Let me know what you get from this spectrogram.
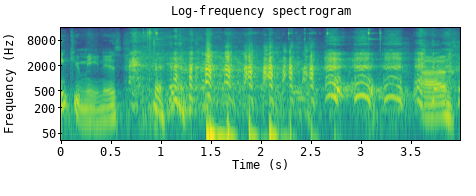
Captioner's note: laughs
